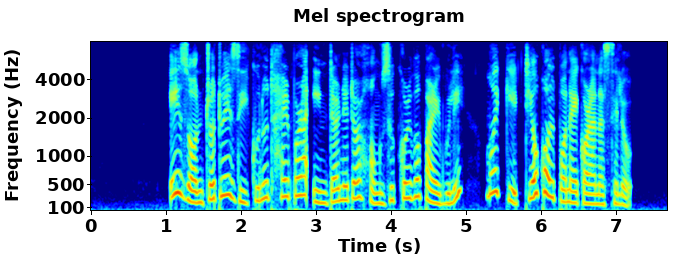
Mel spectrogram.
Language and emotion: Assamese, surprised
